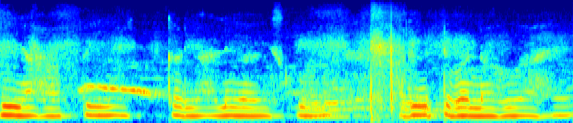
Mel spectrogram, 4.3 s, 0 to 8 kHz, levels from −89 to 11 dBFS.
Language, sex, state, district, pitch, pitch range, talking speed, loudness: Hindi, female, Bihar, Muzaffarpur, 195 Hz, 190-210 Hz, 155 wpm, -17 LUFS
